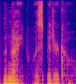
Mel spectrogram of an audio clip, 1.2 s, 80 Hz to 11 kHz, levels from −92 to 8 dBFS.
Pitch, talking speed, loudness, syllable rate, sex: 90 Hz, 260 wpm, -18 LUFS, 6.0 syllables/s, male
